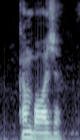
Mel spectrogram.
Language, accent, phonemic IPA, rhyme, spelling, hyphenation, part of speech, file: Portuguese, Brazil, /kɐ̃ˈbɔ.ʒɐ/, -ɔʒɐ, Camboja, Cam‧bo‧ja, proper noun, LL-Q5146 (por)-Camboja.wav
- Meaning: Cambodia (a country in Southeast Asia)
